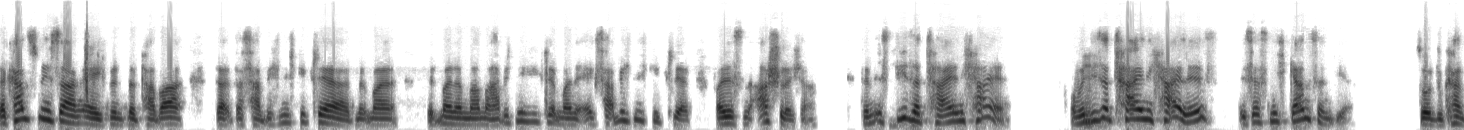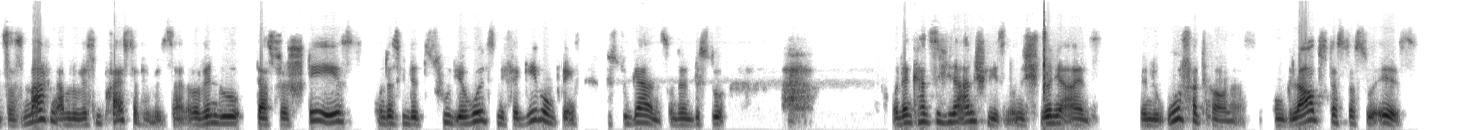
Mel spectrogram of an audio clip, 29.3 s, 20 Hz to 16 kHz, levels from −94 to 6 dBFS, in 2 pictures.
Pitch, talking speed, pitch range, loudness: 170 Hz, 220 wpm, 135-215 Hz, -16 LUFS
